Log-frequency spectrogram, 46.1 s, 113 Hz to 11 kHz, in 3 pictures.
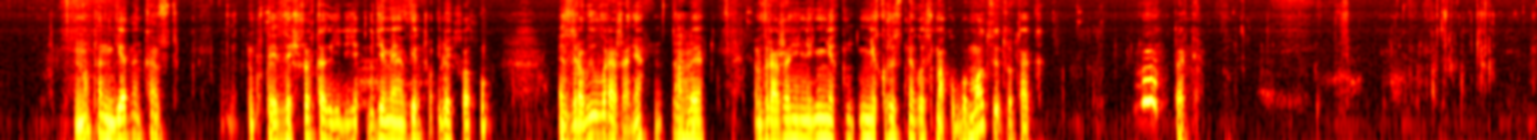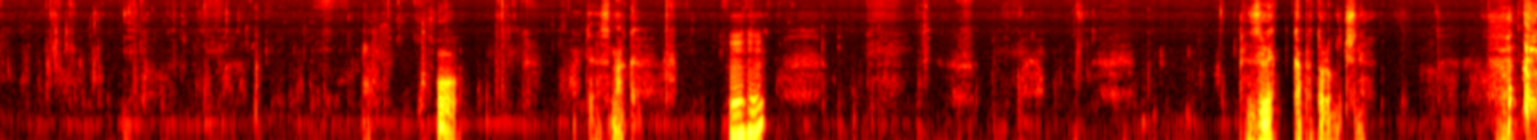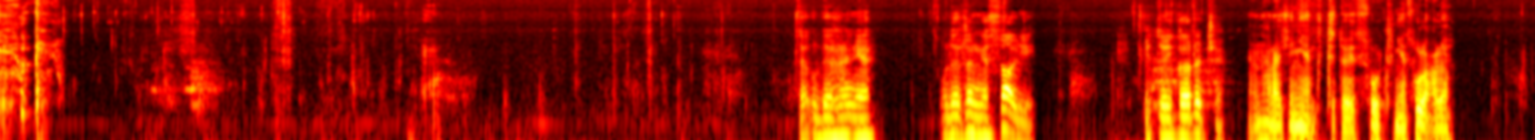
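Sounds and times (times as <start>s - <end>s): burger being chewed: 10.0s - 39.0s, 45.3s - 46.0s
person coughing: 30.3s - 31.4s.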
